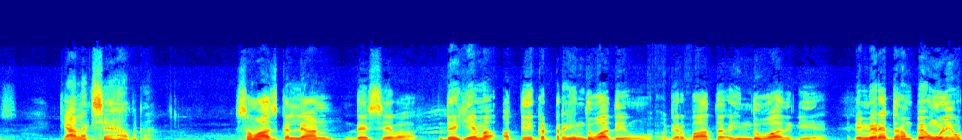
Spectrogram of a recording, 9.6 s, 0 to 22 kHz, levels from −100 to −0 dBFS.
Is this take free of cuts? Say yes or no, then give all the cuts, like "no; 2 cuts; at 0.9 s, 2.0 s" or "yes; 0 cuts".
no; 2 cuts; at 4.2 s, 8.6 s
